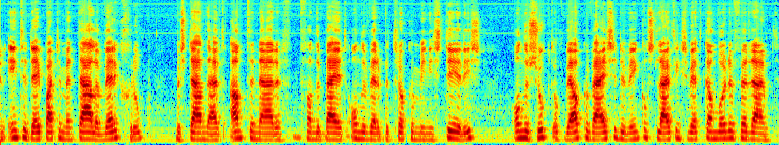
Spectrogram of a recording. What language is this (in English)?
Dutch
